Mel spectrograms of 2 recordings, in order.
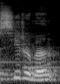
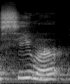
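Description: First: All three syllables are fully pronounced. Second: The middle syllable is swallowed almost completely. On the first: "再如西直门" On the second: "听成西门、东门，真不是您听力不好，而是我们就这么说"

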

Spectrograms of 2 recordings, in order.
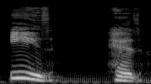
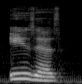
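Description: First: The h is kept and the words stay separate. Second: The h drops and the words link into one.

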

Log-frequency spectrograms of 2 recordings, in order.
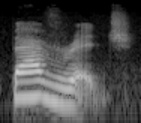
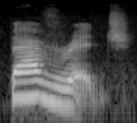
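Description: First: The middle syllable is dropped. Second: The middle syllable is dropped.

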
